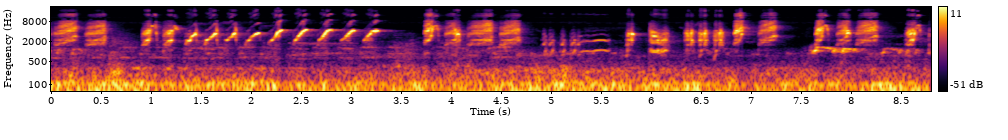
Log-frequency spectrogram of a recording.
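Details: Young wild-taken long-tailed shrike in full song: a rapid series of upward-sweeping squeaky notes, harsh chattering blocks, scattered sharp clicks and a low buzzy trill, fast and varied in rhythm.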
